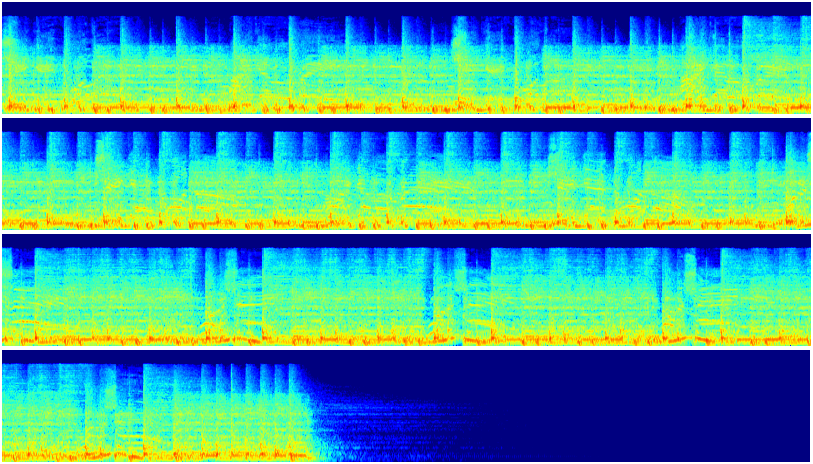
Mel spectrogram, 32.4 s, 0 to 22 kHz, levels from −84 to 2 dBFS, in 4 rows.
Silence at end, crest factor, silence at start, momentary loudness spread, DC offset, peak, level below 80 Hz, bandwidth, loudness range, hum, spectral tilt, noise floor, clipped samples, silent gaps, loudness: 4.85 s; 18 dB; 0 s; 2 LU; under 0.1%; -2 dBFS; -34 dBFS; 14 kHz; 1 LU; 50 Hz at -40 dBFS; -5.5 dB/octave; under -90 dBFS; under 0.1%; none; -20 LUFS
